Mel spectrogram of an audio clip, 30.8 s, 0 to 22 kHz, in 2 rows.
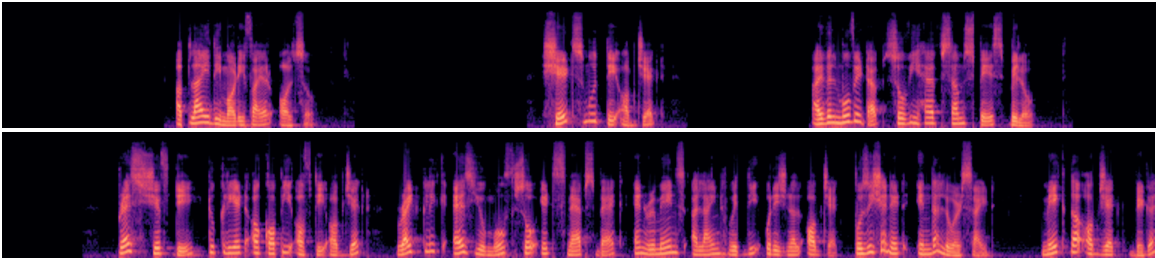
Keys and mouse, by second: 3.4 click, 4.6-5.8 drag, 8.0-9.8 drag, 13.4 click, 17.5 shift+d, 18.4 click, 22.5 s, 23.3 click, 25.4 click, 28.0-29.5 drag, 29.5 s, 30.4-30.7 drag.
